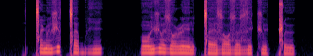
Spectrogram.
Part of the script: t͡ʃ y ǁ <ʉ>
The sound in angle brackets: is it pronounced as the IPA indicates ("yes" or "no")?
yes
